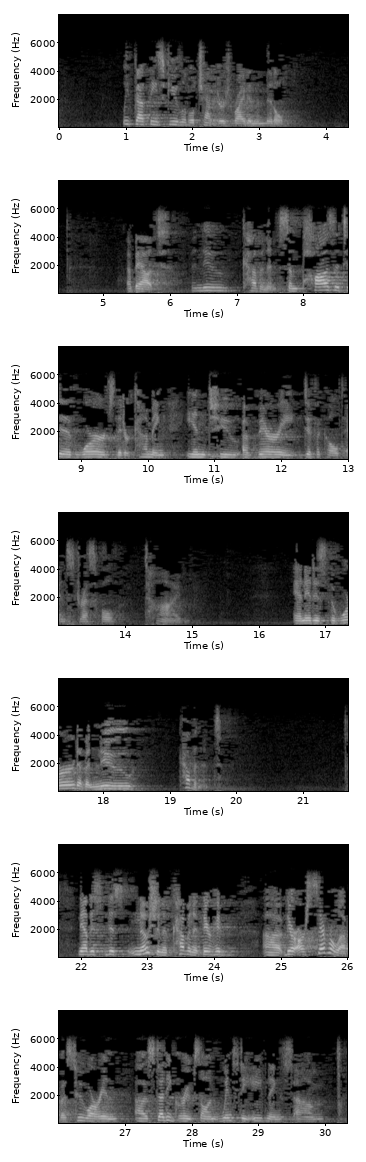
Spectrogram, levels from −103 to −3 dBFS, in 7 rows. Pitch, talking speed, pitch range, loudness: 175 Hz, 120 wpm, 150-205 Hz, -38 LUFS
